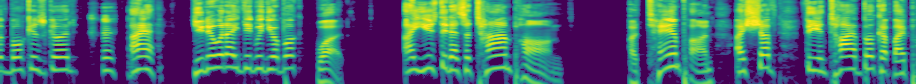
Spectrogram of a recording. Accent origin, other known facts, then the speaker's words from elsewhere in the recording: United Kingdom; We're British. We don't go to the beach. We're pale. We look like vampires.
